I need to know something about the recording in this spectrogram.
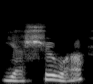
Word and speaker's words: Yeshua: um first of all there's no J in the Hebrew language so that's why he his name is pronounced Yeshua um and so a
